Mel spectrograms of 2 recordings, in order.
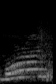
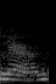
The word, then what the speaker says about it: Marron: Marron, is it? We were very interested in seeing what the Nicaraguan life is all about. Actually, it's pronounced Marron, but yes, I have much to tell.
